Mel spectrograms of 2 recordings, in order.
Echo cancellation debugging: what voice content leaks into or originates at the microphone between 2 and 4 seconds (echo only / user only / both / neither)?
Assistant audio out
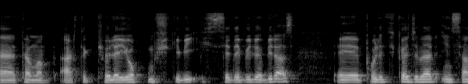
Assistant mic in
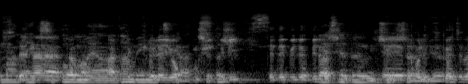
both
